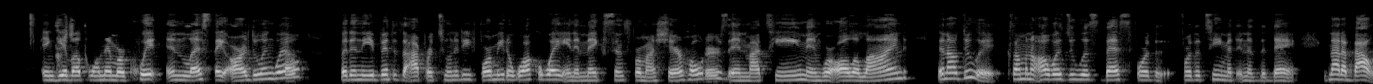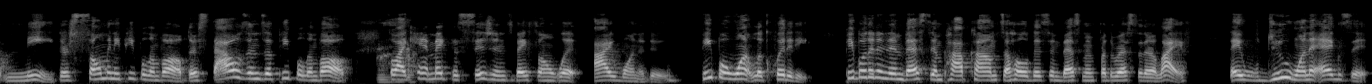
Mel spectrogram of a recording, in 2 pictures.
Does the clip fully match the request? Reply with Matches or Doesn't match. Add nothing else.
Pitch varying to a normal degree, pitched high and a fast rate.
Matches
